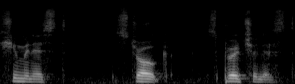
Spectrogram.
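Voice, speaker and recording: Spoken at a fairly slow pace with a London accent, this is a very clean recording with a silent background. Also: man. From England, London. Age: 30s. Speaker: Islamic apologist. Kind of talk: interview.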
